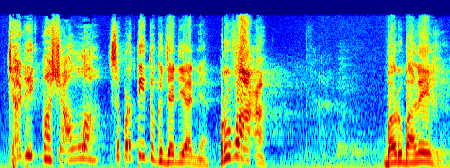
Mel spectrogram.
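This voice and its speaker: A man preaching a storytelling sermon in an animated way, often putting questions to his listeners. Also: high voice, normal speed, vocal fry. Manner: animated, asks the audience questions.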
